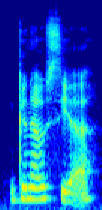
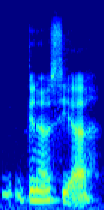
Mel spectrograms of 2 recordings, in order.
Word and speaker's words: Gnosia: six weeks was uh called gnosia pretty sure you pronounced the G um it's uh it's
